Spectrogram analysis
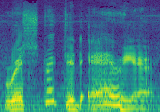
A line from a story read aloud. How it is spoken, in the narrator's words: he wheezed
